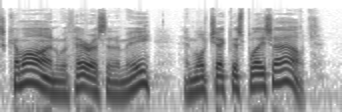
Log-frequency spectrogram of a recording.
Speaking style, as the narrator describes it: Mike raised his voice

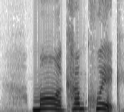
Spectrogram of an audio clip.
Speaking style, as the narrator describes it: She yelled when she was near enough to be heard over the deafening sound of the crickets

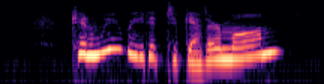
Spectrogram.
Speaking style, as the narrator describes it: Aaron asked excitedly

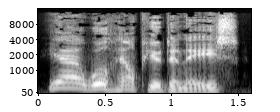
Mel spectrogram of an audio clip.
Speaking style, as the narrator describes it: Melanie called out

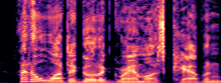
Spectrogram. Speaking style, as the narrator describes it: Jacob cried

